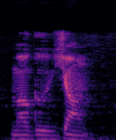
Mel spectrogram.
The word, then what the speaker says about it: mogollón: It has an accent mark. So it's the last one. Mogollón.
